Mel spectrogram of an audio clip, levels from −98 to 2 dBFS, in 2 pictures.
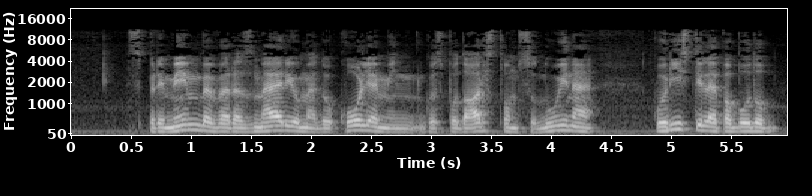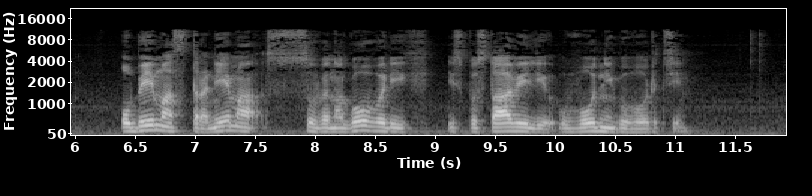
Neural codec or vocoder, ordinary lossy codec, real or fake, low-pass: none; MP3, 48 kbps; real; 14.4 kHz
